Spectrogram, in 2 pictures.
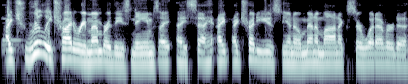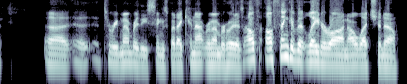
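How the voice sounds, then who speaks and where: A man's voice: mid-range voice, fairly even intonation, quick pace, no echo. A man giving a casual, methodical technical explanation as a guest on a video meeting. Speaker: guest, old-time radio station operator. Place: remote video call. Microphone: video call microphone.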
